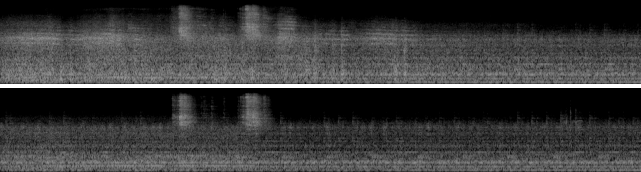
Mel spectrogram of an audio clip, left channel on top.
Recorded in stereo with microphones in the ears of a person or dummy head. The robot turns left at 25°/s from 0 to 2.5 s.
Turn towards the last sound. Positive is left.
turn(degrees=65)  # may be behind; listen again after turning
